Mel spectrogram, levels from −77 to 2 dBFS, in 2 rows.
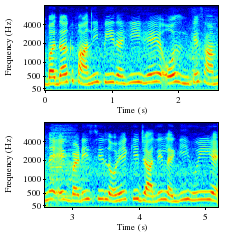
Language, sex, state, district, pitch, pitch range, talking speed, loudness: Hindi, female, Chhattisgarh, Bilaspur, 275 Hz, 250-290 Hz, 185 wpm, -16 LUFS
